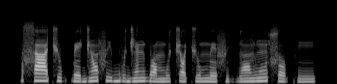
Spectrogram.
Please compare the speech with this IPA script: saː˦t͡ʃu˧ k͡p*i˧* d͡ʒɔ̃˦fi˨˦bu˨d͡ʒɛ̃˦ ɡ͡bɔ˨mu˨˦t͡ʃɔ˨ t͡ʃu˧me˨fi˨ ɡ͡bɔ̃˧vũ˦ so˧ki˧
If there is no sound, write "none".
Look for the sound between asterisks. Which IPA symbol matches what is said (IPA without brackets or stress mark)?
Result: e˧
